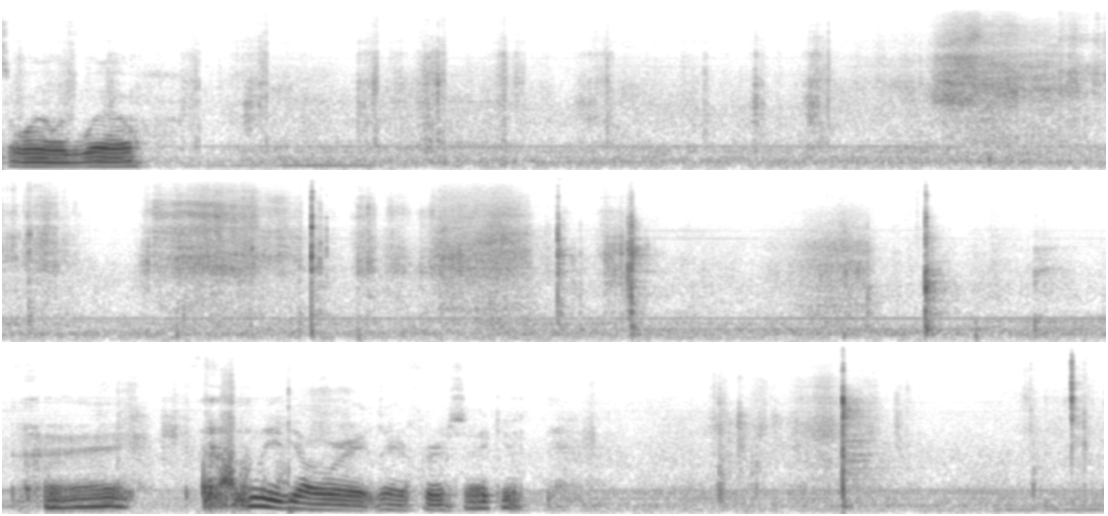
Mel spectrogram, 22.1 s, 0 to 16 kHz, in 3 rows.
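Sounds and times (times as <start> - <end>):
rubbing and wiping strokes: 0.0 - 11.5
faint steady hum: 0.0 - 22.0.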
